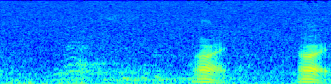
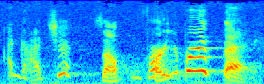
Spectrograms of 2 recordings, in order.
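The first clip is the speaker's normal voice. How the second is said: much higher and a bit louder, a put-on lady voice; 5 dB louder than usual. Wife offering her husband a gift, in a high voice. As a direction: chirp it up high like the eager wife. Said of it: "I got to use the high voice there".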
